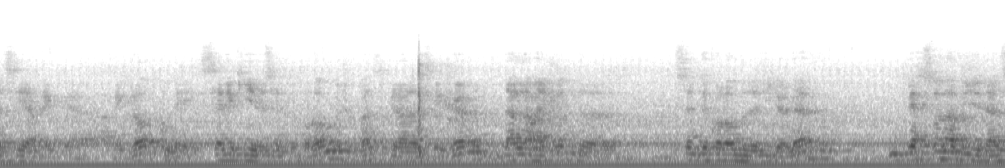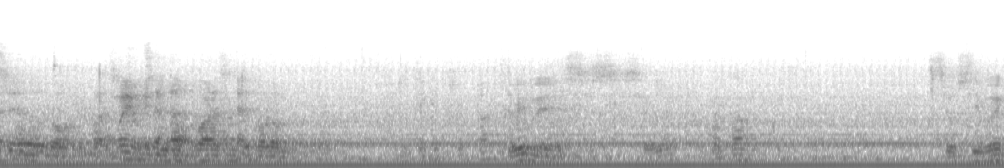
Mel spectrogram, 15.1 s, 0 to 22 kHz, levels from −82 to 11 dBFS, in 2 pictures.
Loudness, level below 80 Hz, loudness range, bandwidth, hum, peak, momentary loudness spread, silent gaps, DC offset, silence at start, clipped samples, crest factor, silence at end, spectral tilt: -30 LUFS; -34 dBFS; 6 LU; 7.2 kHz; none; -10 dBFS; 10 LU; none; under 0.1%; 0 s; under 0.1%; 18 dB; 0 s; -8 dB/octave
